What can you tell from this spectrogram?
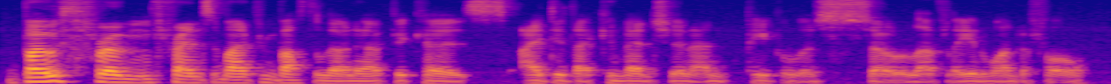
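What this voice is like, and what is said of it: Odd British-sounding accent. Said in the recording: “my weird British-esque accent that makes no sense ... your funny accent”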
